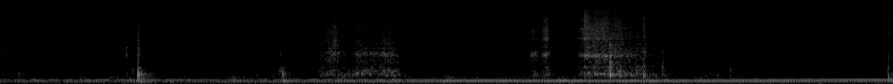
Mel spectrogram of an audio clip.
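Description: Plastic Play-Doh Fun Factory toy being handled: two short plastic clicks, then two stretches of rubbing and scraping as the yellow lever is worked and the dough is pressed.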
